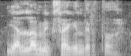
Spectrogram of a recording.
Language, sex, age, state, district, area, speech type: Kannada, male, 30-45, Karnataka, Bidar, urban, spontaneous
